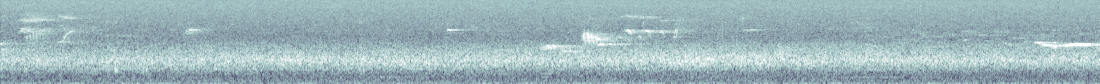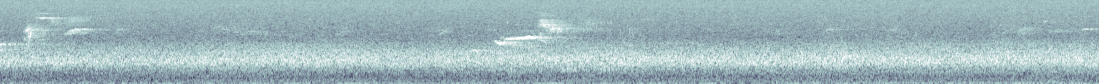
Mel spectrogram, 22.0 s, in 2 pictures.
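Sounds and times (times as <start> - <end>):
low woodland hiss: 0.0 - 21.9
bird calls and chirps: 21.0 - 21.9.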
